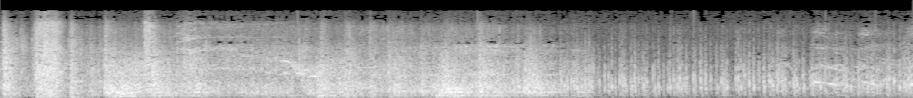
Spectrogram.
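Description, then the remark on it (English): A runaway stagecoach whose brake does not work crashes in a loud, rumbling roar of clattering wood and pounding hooves, with sharp bangs in the first seconds before the din settles into scattered rattling. “It's my stage. They pulled it out. I can't stop. The brake. It don't work. We're going to crash.”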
